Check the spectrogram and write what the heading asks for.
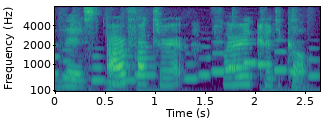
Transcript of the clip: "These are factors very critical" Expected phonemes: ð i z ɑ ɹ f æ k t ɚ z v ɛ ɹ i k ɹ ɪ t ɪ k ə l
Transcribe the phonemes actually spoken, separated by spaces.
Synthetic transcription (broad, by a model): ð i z ɑ ɹ f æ k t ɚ v ɛ ɹ i k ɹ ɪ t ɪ k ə l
